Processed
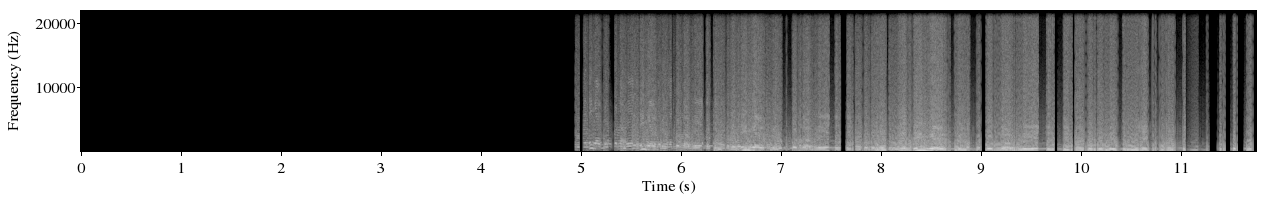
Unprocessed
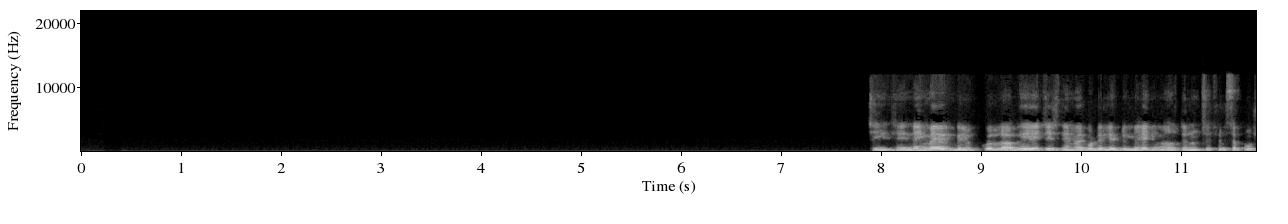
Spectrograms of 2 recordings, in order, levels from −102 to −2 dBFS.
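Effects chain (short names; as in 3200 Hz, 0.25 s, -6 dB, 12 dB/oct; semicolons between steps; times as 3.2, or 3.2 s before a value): Wiener smoothing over 9 samples; 8.12–8.52 ripple EQ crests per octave 0.81, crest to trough 17 dB; bit-crush 5-bit; echoes that change speed 0.711 s, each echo +6 st, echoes 3; speakerphone echo 0.11 s, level -8 dB; 11.04–11.45 fade in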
